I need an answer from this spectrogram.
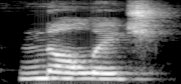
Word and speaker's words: knowledge: Зверніть увагу, що буква сполучення KN читається як N. Ми не читаємо know, ми читаємо know. Також ви можете це букву сполучення зустріти в таких словах, як knife, ніж, або knowledge, знання. To go, бо іти або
